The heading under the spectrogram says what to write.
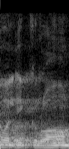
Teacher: والاکرام وقفاً مد عارض للسکون ہے. اور میم کی زیر ساکن ہو جائے گی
